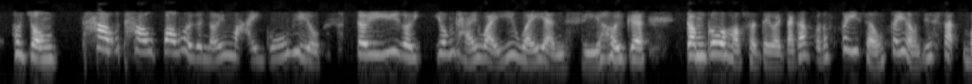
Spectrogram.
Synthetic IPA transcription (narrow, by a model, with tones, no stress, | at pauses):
hɵ˨˧t͡sʊ˨ŋ | t̪ʰɐ˥wt̪ʰɐ˥wpɔː˥ŋhɵ˨˧ɥkɛ˧nɵ˨˧˥ɥmaː˨jkuː˨˥pʰiː˧w | t̪ɵ˧ɥjiː˥kɔː˧jʊ˥ŋt̪ʰɐ˨˥jwɐ˨jjiː˥wɐ˨˥jːɐ˨˩nsiː˨˩ɦɵ˨˧ɥkɛː˧kɐ˧mko˥wkɛ˧ɦɔː˨k̚sœ˨t̚t̪e˨jwɐ˨˩t̪aː˨˩kaː˥kɔː˧k̚t̪ɐ˥k̚fe˥jsœː˨˩ŋfe˥jsœː˨˩ŋt͡siː˥sɐ˥t̚mɔ˨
